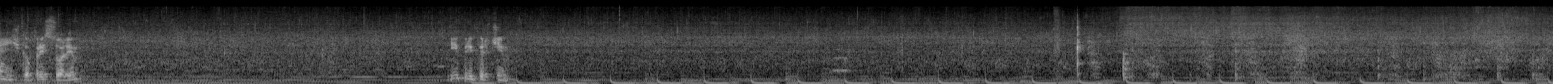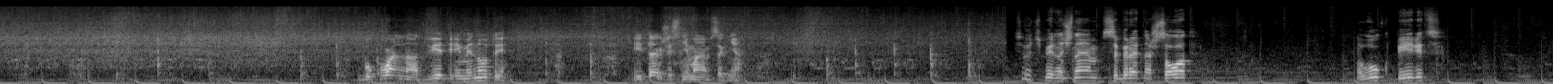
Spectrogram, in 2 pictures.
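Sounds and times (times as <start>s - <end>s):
tomatoes sizzling in a skillet: 0.0s - 26.0s
wooden spatula stirring: 10.8s - 25.4s.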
